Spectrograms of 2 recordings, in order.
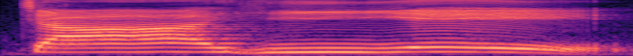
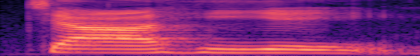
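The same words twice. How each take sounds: First: "चाहिए" very slow, every vowel dragged long; wrong, overstretched. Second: "चाहिए" less stretched, ending on a clean e; clear e ending. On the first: Teacher showing the mistake, "चाहिए" dragged out. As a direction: stretch "चाहिए" out as chaa-hee-yay, loudly begun. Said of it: "गलत है". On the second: Teacher correcting pupils, "चाहिए" with clear e. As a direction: finish "चाहिए" on ए without a y glide. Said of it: "ए का sound आ रहा है". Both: Shown as a demonstration.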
